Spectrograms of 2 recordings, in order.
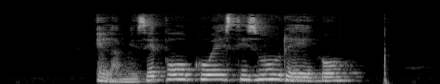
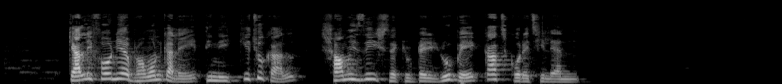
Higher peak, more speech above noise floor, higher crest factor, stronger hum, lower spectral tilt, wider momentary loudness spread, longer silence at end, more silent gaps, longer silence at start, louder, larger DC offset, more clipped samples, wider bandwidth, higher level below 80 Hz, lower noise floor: about the same, -2 dBFS vs -2 dBFS; second, 43 dB vs 55 dB; about the same, 22 dB vs 26 dB; neither; about the same, -4 dB/octave vs -5 dB/octave; about the same, 11 LU vs 13 LU; second, 0.55 s vs 2.05 s; neither; first, 0.95 s vs 0.7 s; first, -21 LUFS vs -25 LUFS; neither; neither; about the same, 11.5 kHz vs 11.5 kHz; about the same, -62 dBFS vs -62 dBFS; second, -65 dBFS vs -79 dBFS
